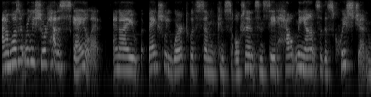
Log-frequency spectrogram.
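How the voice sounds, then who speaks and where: With a slight New Zealand accent, the speaker keeps a moderate pace and a lively intonation. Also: woman. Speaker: physical therapy business owner. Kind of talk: interview.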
